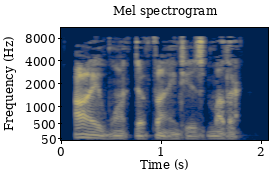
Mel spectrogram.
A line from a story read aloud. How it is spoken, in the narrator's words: he whispered hoarsely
